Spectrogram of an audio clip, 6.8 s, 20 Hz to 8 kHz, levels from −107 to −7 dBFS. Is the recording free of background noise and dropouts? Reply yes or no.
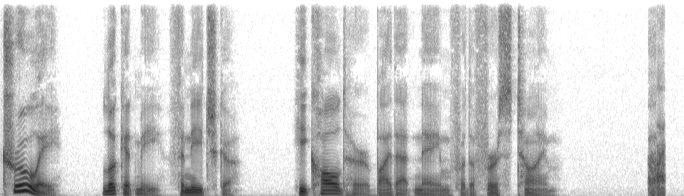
no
